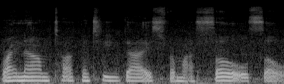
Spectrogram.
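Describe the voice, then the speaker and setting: A woman talks at a fairly slow pace amid noticeable background noise. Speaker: spiritual vlogger. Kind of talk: casual monologue. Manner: low-toned.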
